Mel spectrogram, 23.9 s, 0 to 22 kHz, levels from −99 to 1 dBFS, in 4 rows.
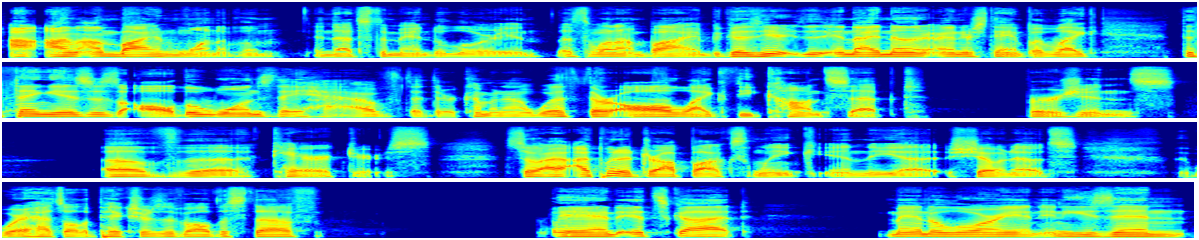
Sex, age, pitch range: male, 30-49, 120-140 Hz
